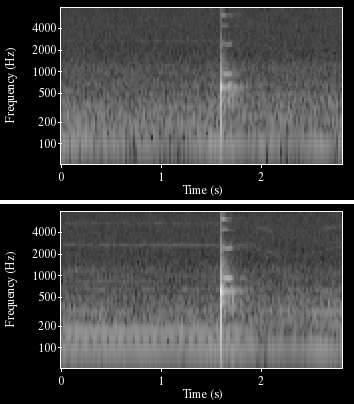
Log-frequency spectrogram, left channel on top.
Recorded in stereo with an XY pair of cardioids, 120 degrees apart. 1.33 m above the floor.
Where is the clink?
45° right, 0.9 m.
